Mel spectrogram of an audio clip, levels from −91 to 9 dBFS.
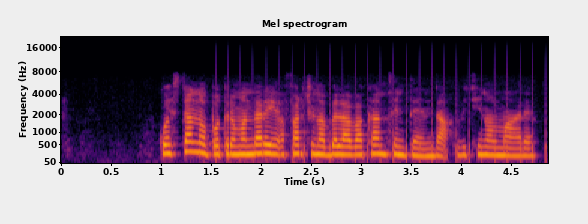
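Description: Interference from nearby equipment or a faulty connection is the likely source of a train of clicks from 1.54 s to 4.85 s. Some thirty evenly spaced pulses arrive about 7.9 times a second, ticking over the speech and through its pauses, roughly as loud as the speech itself.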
